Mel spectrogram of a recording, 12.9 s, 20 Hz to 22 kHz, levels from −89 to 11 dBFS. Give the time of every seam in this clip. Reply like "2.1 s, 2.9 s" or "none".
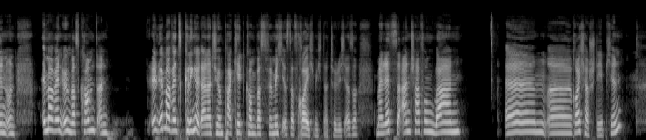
none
